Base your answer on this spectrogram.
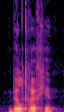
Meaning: diminutive of bultrug
- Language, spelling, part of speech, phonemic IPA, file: Dutch, bultrugje, noun, /ˈbʏltrʏxjə/, Nl-bultrugje.ogg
